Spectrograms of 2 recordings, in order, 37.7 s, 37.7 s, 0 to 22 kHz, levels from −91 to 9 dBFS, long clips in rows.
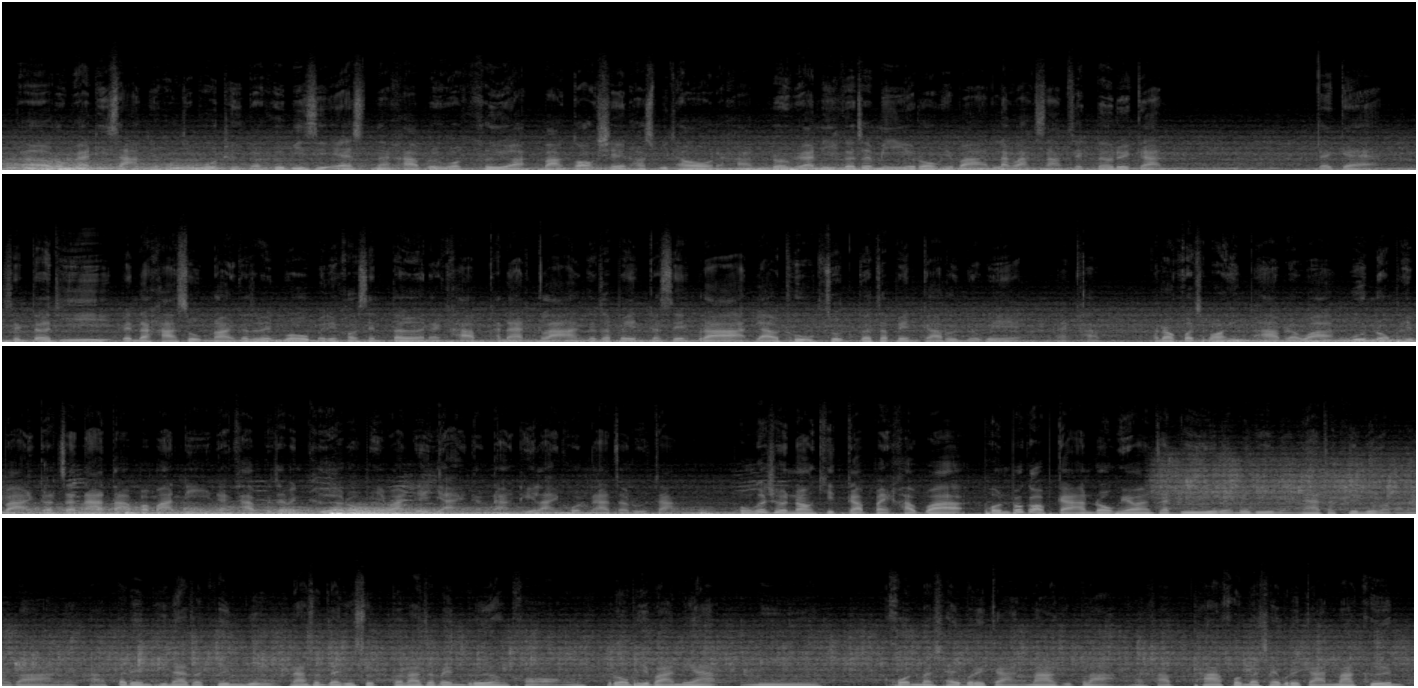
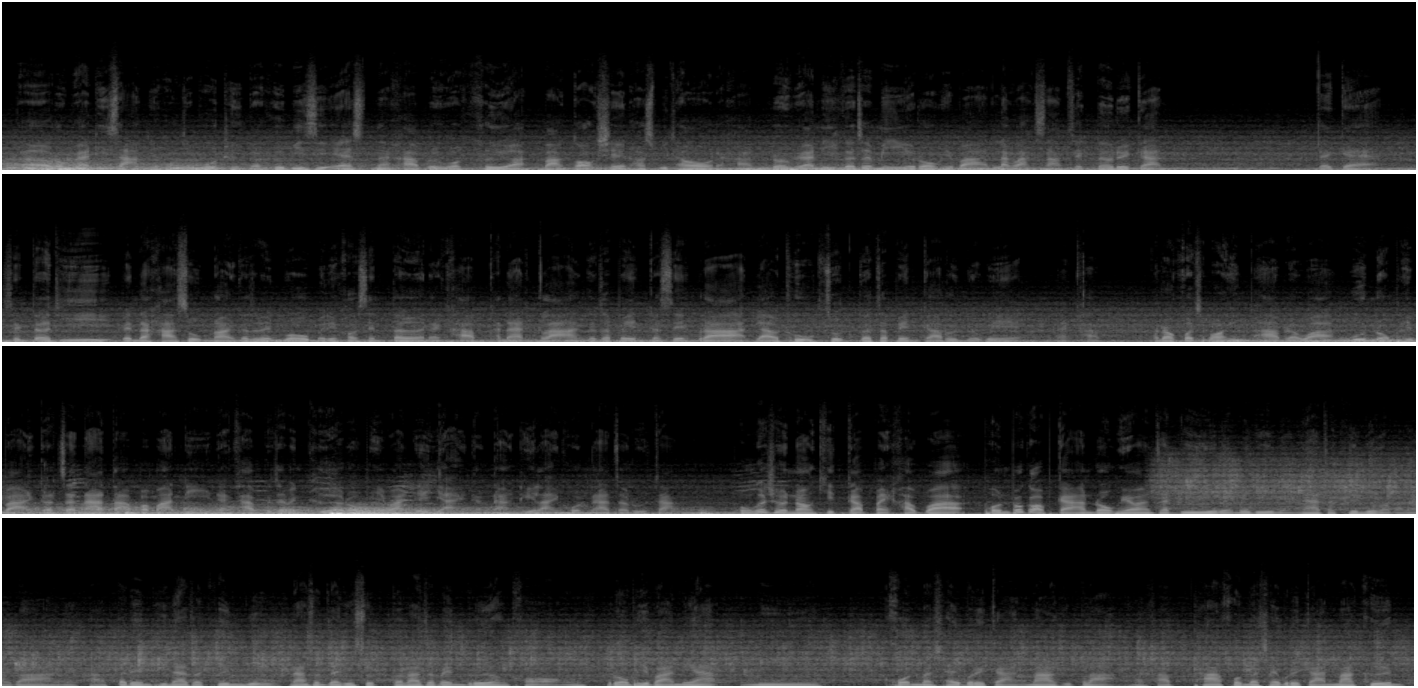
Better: neither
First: rain or running water; very loud; throughout; 2 dB above the speech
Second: rain or running water; very loud; throughout; 2 dB above the speech

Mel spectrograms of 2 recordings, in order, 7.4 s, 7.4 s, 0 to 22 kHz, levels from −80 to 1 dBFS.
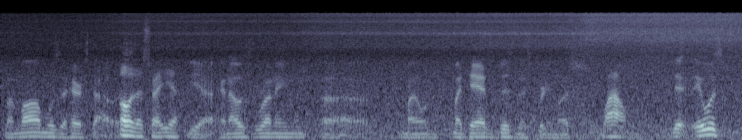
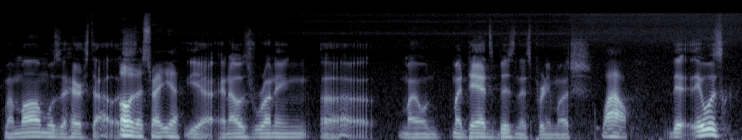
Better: second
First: hiss; loud; throughout; 3 dB below the speech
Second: hiss; faint; throughout; 25 dB below the speech

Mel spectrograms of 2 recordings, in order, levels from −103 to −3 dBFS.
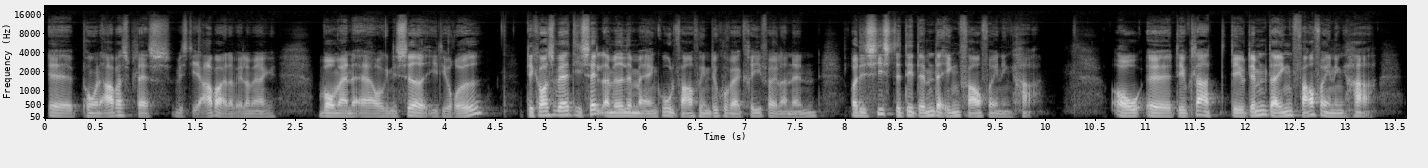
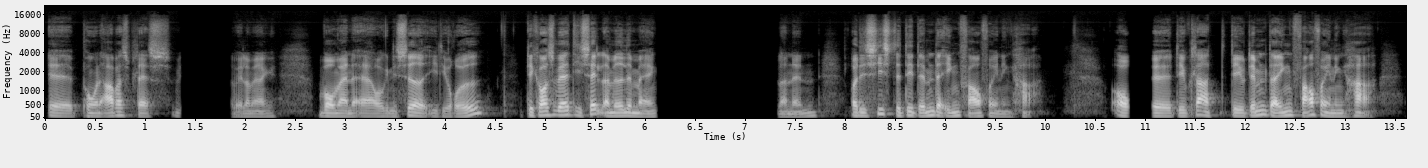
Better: first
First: none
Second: audio cutting out; at 1.5 s, at 6 s for 1 s and at 11 s

